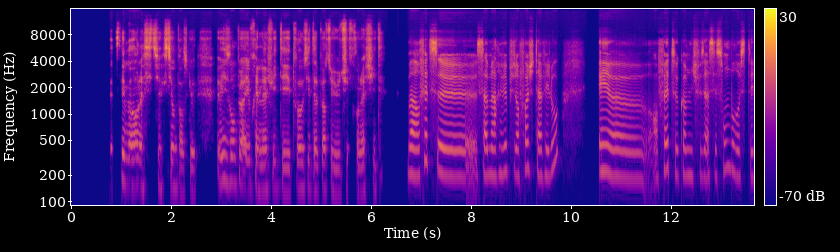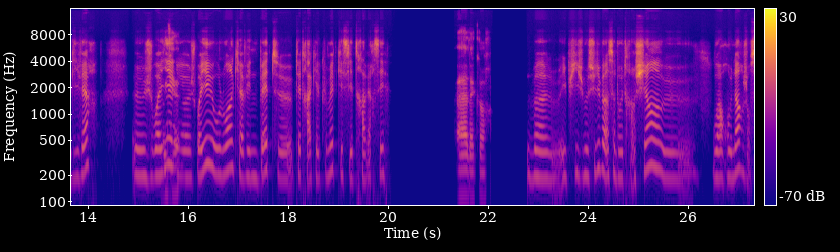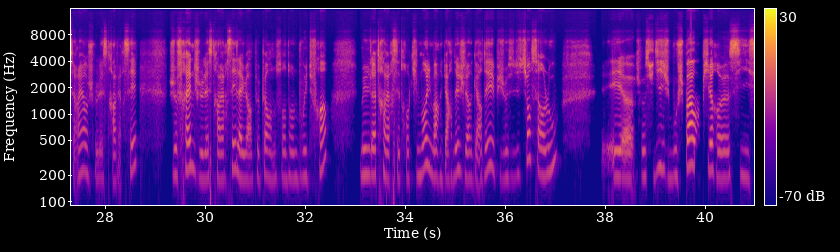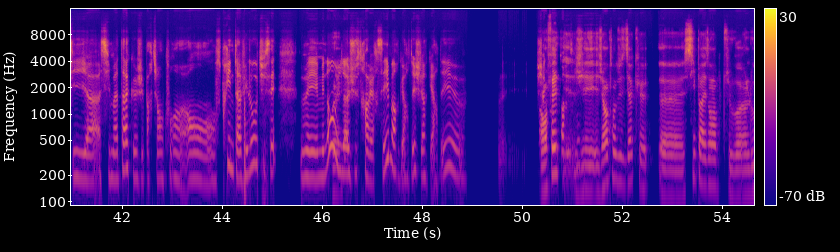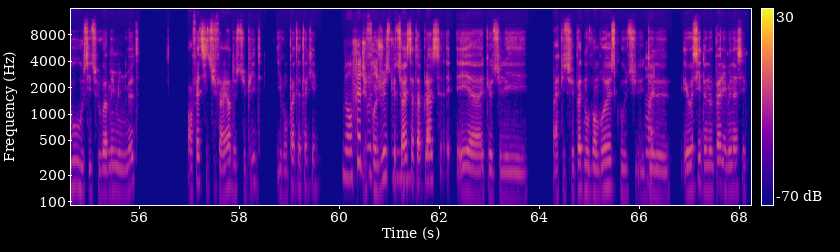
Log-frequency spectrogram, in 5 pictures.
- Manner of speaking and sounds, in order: tapping
- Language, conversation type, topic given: French, unstructured, Qu’est-ce qui vous met en colère face à la chasse illégale ?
